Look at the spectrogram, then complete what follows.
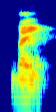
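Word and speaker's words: بيت: এটা লিনের হরফ, জবরের পরে ইয়া সাকিন লিনের হরফ হয়েছে। যদি আমি এখানে ওয়াকফ না করি তখন দ্রুত করতে হবে, বাইতি বাইতি বাইতি।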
